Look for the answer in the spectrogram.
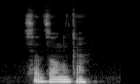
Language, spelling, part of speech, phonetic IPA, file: Polish, sadzonka, noun, [saˈd͡zɔ̃nka], LL-Q809 (pol)-sadzonka.wav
